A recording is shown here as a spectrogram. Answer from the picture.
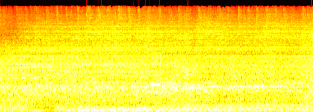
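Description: Loud live gospel band music with drums and a steady, sustained bass line.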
